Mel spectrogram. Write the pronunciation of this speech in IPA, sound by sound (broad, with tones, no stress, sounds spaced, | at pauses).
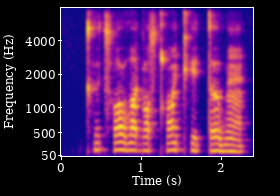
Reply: kʰ ə̤˧˥˧ t͡sʰ ɔ˧˥˧ u̯ ðˤ i˦˨ ɡ ɔ˦˨ sˤ qʰ ɔ̃˧˥˧ i̯ kʰ ɪ˦˨ tː ʌ˧˥˧ w æ̃˦˨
